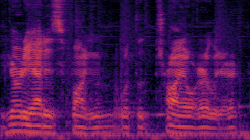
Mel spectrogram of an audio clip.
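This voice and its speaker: A man's voice: low-pitched, fairly even intonation, fairly quick, bright, forceful tone, soft background music. A man streaming a game with casual commentary, reasoning aloud in a blunt, speculative way with casual swearing. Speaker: streamer playing a mystery game.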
